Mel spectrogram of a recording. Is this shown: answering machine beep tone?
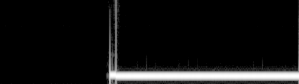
yes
